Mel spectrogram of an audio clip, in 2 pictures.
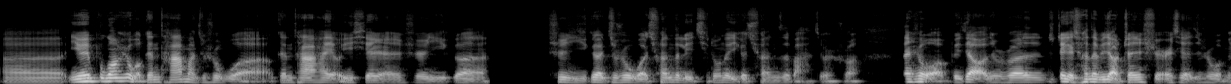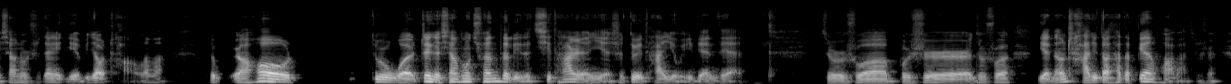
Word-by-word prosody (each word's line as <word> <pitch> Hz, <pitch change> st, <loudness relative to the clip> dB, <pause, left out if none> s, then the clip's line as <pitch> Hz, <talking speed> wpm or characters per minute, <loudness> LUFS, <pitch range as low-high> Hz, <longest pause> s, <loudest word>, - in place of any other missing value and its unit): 呃， 75 Hz, -1 st, -5 dB
因 120 Hz, +4 st, +4 dB
为 145 Hz, -, +10 dB
不 150 Hz, +1 st, +2 dB
光 155 Hz, 0 st, +7 dB
是 155 Hz, -, +4 dB
我 135 Hz, -, +3 dB
跟 110 Hz, +1 st, -1 dB
他 110 Hz, 0 st, +1 dB
嘛， 120 Hz, -1 st, -1 dB
就 100 Hz, 0 st, -11 dB
是 100 Hz, -, -7 dB
我 85 Hz, -3 st, -4 dB
跟 100 Hz, 0 st, -5 dB
他 100 Hz, -1 st, +1 dB
还 100 Hz, 0 st, -2 dB
有 90 Hz, -, -1 dB
一 100 Hz, -, -3 dB
些 100 Hz, -1 st, -4 dB
人 80 Hz, -2 st, -4 dB
是 90 Hz, +1 st, -7 dB
一 75 Hz, -2 st, -7 dB
个 80 Hz, -5 st, -3 dB, 0.6 s
是 110 Hz, -2 st, -3 dB
一 90 Hz, -3 st, -6 dB
个 105 Hz, 0 st, +3 dB
就 105 Hz, 0 st, -5 dB
是 105 Hz, -, -1 dB
我 105 Hz, -, +2 dB
圈 105 Hz, 0 st, -3 dB
子 105 Hz, -, 0 dB
里 85 Hz, -4 st, -2 dB
其 -, -, -12 dB
中 100 Hz, 0 st, -6 dB
的 105 Hz, -, 0 dB
一 -, -, -3 dB
个 -, -, -2 dB
圈 80 Hz, 0 st, -8 dB
子 85 Hz, +1 st, -6 dB
吧， 70 Hz, -, -10 dB
就 -, -, -10 dB
是 140 Hz, -, -9 dB
说。 140 Hz, 0 st, -11 dB, 0.4 s
但 125 Hz, -, +2 dB
是 130 Hz, -, +4 dB
我 -, -, +3 dB
比 95 Hz, -, -3 dB
较 -, -, +5 dB
就 100 Hz, -, -4 dB
是 95 Hz, -, -8 dB
说 105 Hz, +1 st, +4 dB, 0.3 s
这 140 Hz, -, +6 dB
个 105 Hz, -, +6 dB
圈 115 Hz, +5 st, +1 dB
子 125 Hz, -, +6 dB
比 115 Hz, -, +4 dB
较 -, -, +8 dB
真 110 Hz, +1 st, +2 dB
实， 110 Hz, -, -5 dB
而 95 Hz, -, -1 dB
且 100 Hz, -6 st, -3 dB
就 90 Hz, -, -9 dB
是 95 Hz, -, -10 dB
我 85 Hz, -, -2 dB
们 80 Hz, 0 st, -10 dB
相 95 Hz, +1 st, -6 dB
处 95 Hz, -, -7 dB
时 75 Hz, -, -19 dB
间 100 Hz, -, -3 dB
也 -, -, -2 dB
也 -, -, -5 dB
比 -, -, -11 dB
较 -, -, +2 dB
长 -, -, -18 dB
了 -, -, -10 dB
嘛， -, -, -14 dB, 0.5 s
就 -, -, -5 dB
然 95 Hz, +1 st, -1 dB
后 130 Hz, -4 st, +8 dB, 0.8 s
就 120 Hz, -, -1 dB
是 -, -, +4 dB
我 95 Hz, -4 st, +5 dB
这 135 Hz, +10 st, +4 dB
个 110 Hz, -, +4 dB
相 125 Hz, +5 st, +1 dB
同 130 Hz, 0 st, +1 dB
圈 135 Hz, +1 st, +1 dB
子 135 Hz, -, +3 dB
里 -, -, -1 dB
的 -, -, -4 dB
其 145 Hz, -5 st, -6 dB
他 120 Hz, +3 st, -3 dB
人 85 Hz, -10 st, 0 dB
也 -, -, -5 dB
是 -, -, -12 dB
对 -, -, 0 dB
他 90 Hz, 0 st, -5 dB
有 85 Hz, -, -5 dB
一 -, -, -8 dB
点 -, -, -5 dB
点 -, -, -8 dB, 0.7 s
就 90 Hz, -, -6 dB
是 85 Hz, -, -1 dB
说 85 Hz, 0 st, 0 dB
不 140 Hz, -12 st, -7 dB
是 85 Hz, -3 st, -1 dB
就 85 Hz, -, -8 dB
说 95 Hz, +1 st, -4 dB, 0.2 s
也 -, -, 0 dB
能 -, -, -1 dB
察 95 Hz, 0 st, -2 dB
觉 105 Hz, -, +1 dB
到 -, -, +3 dB
他 105 Hz, -, -5 dB
的 110 Hz, -, -2 dB
变 130 Hz, -3 st, +2 dB
化 -, -, -8 dB
吧， -, -, -16 dB
就 140 Hz, +1 st, -25 dB
是。 135 Hz, -, -17 dB
100 Hz, 290 characters per minute, -23 LUFS, 85-120 Hz, 0.8 s, 为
